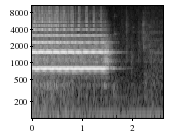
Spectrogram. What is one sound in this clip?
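A trumpet plays a steady held note, close by.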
